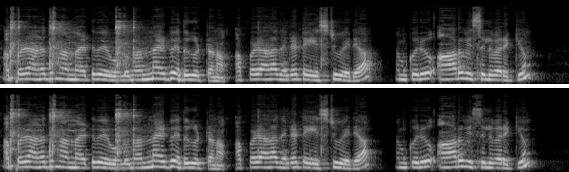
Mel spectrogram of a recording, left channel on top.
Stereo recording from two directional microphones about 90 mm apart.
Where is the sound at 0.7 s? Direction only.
5° left (ahead or behind).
